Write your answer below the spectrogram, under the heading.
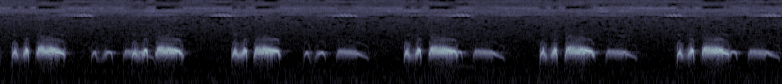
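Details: In wet, gusty weather a spotted dove coos all day; steady low hooting phrases, brief paired notes leading into a long rounded coo that tails off downward, about five phrases in sequence.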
